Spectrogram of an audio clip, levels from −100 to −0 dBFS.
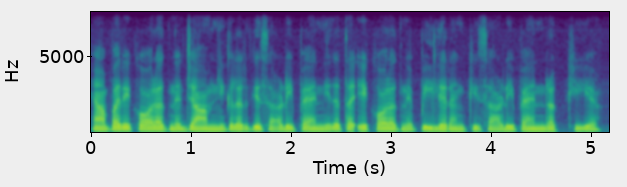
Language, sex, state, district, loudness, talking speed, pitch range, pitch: Hindi, female, Bihar, Kishanganj, -15 LUFS, 230 wpm, 165-180 Hz, 170 Hz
